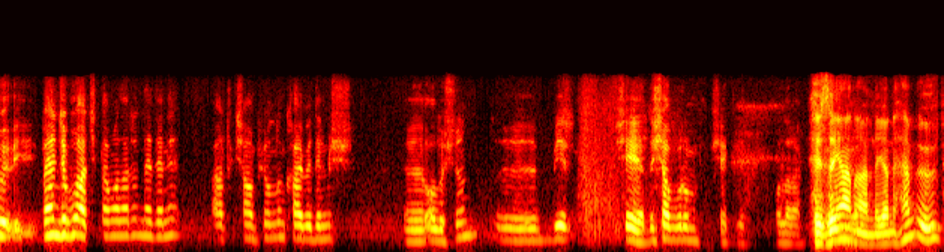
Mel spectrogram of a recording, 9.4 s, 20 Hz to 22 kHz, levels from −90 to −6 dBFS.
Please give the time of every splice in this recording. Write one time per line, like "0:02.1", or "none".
none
